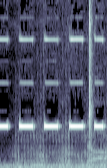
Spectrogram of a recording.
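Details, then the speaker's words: Combine harvester running: repeated clicking about twice a second as the slip clutch slips on the straw walkers, whose wooden bearing blocks swelled in damp winter weather. "God's sake you hear that clicking that's the slip clutch going down on the straw Walkers because the straw Walkers are on wooden blocks"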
